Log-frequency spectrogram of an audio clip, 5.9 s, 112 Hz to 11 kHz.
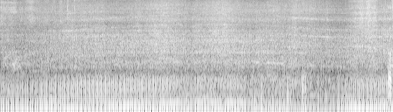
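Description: A 2019 Triumph Speed Twin motorcycle rumbles loud and close while riding, its steady engine throb dominating with some mechanical clatter and wind noise.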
